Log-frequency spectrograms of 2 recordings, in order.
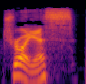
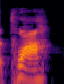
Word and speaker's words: Troyes: Let's keep you focused on Americans by talking about Erik Palmer Brown, the 24 year old center back for not Troyes, but for Troyes. I have now learned from my French pronunciation.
